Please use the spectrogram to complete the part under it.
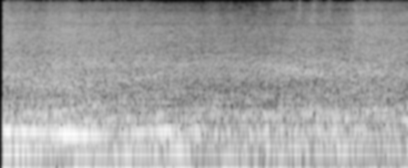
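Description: Light rain patters steadily outdoors.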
